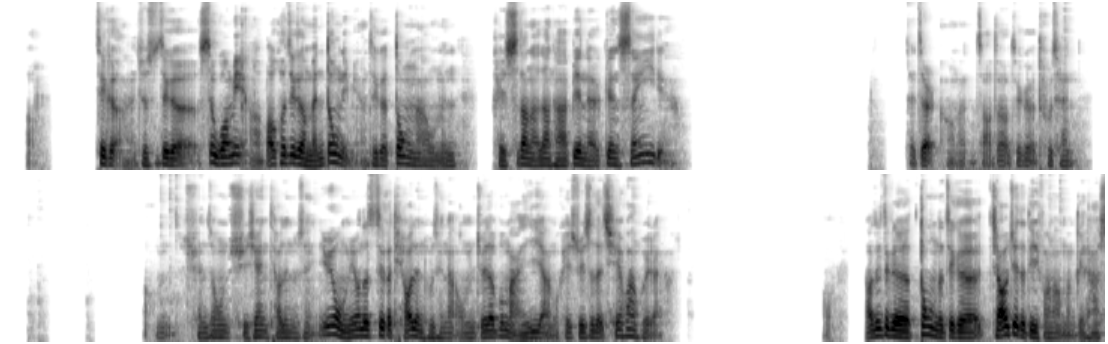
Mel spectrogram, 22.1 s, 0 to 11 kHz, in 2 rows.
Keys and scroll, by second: 2.5 v.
